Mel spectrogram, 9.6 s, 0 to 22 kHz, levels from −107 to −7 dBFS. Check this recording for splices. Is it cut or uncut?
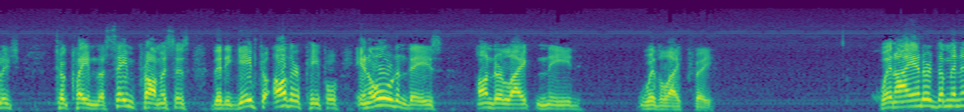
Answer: uncut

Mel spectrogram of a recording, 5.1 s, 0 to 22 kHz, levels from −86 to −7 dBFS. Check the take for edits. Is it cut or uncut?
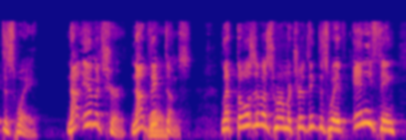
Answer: uncut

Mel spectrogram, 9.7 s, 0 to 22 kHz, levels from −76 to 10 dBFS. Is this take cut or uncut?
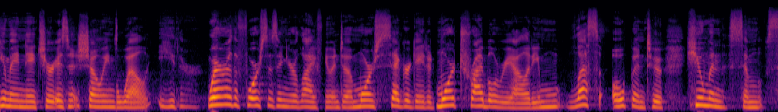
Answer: cut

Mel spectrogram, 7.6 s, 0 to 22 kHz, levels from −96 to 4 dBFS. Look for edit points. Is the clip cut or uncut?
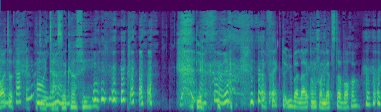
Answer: uncut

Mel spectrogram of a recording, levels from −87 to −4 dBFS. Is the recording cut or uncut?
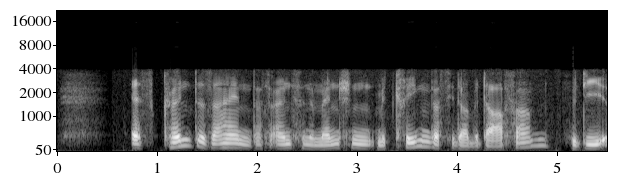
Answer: cut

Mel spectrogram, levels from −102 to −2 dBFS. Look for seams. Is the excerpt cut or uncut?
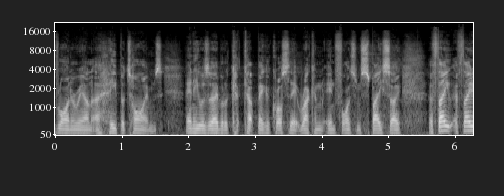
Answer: uncut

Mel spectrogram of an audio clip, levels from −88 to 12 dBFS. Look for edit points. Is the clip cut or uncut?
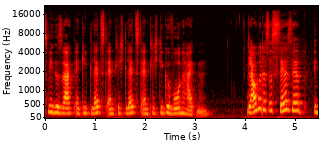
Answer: cut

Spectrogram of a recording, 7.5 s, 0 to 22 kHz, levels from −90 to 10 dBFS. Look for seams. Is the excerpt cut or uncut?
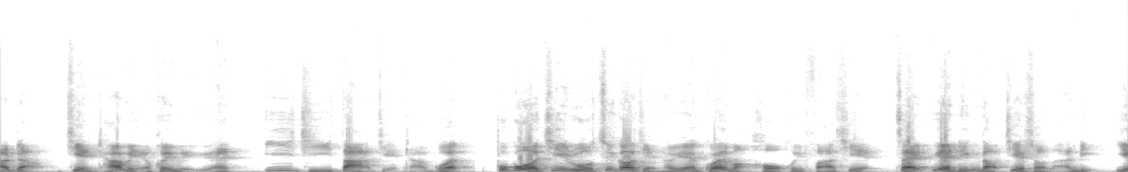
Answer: uncut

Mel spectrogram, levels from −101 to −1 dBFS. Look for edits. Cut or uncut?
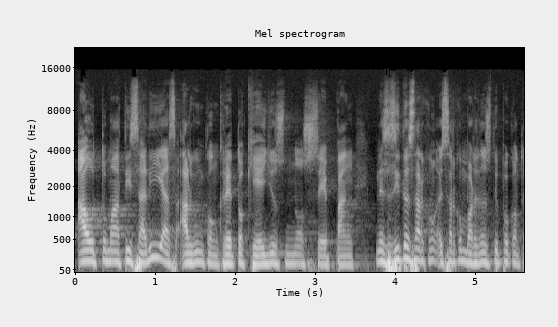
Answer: uncut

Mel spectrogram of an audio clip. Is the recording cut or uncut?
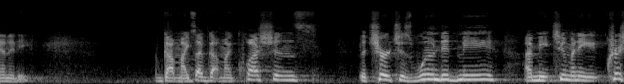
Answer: cut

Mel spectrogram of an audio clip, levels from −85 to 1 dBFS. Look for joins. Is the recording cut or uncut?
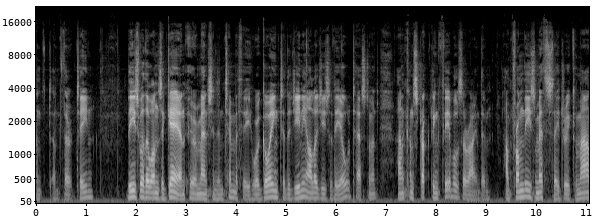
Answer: cut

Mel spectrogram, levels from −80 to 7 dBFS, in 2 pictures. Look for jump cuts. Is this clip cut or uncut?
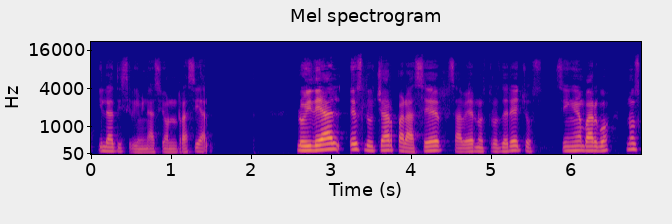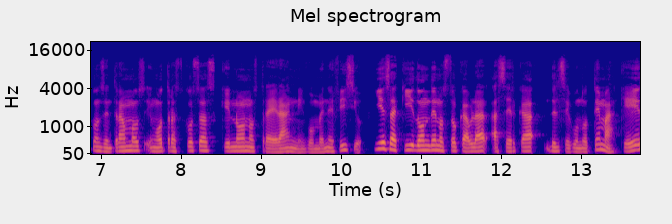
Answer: cut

